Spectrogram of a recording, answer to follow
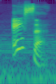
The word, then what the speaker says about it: Aset: is named Isis but in ancient Egyptian it's pronounced closer to ISA or aset H how do I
